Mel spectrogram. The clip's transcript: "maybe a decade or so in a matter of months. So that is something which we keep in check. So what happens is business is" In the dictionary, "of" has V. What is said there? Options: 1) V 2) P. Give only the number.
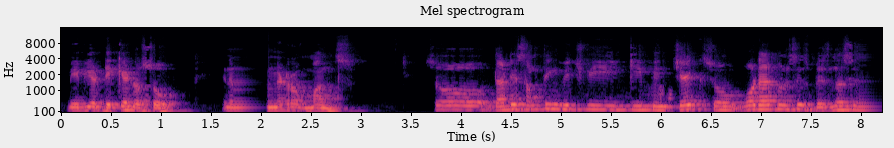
1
